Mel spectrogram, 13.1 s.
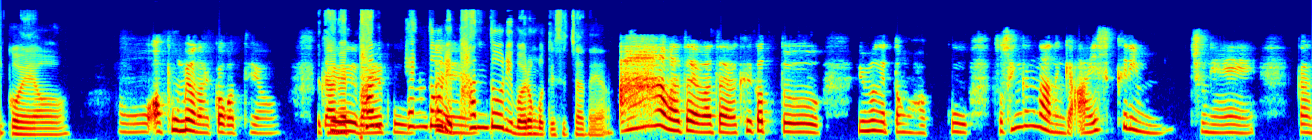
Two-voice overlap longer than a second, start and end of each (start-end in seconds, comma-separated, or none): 3.2-4.8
